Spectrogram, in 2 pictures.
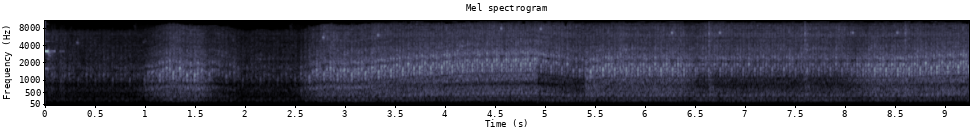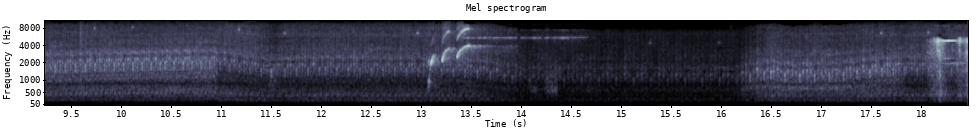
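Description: A van engine hums and revs as it drives.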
